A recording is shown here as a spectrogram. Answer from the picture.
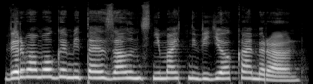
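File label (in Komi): вермам огӧ ми тайӧ залын снимайтны видеокамераӧн, Komi, female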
